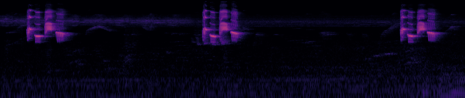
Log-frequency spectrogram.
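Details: Pied myna calling in three short squeaky bursts of three or four harsh whistled notes, each burst about four seconds apart, with a faint steady hiss between them.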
